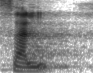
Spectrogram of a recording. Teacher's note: லாம் அப்படிங்கிறது ஹஃபத்துல் லிசான் எழுத்து. லாம் வந்து தவசுத்த டைமிங் கொடுங்க சுகோன் இருக்கிறதுனால.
